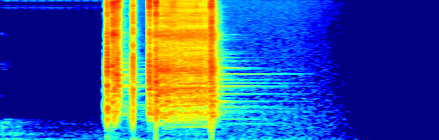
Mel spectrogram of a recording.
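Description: Two quick clicks about a second in, followed straight away by a short burst of rattling noise lasting just over half a second.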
